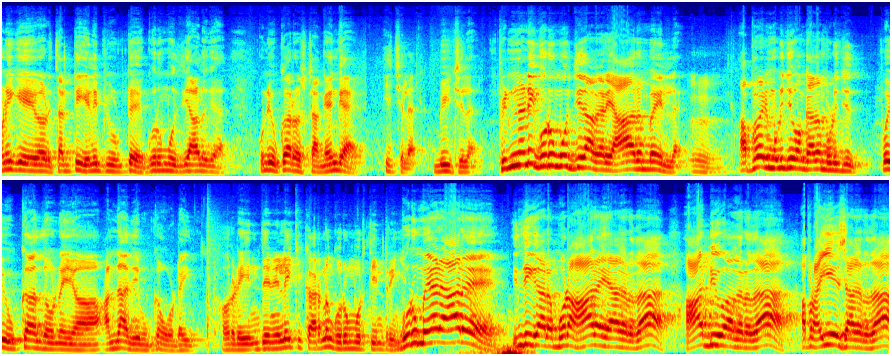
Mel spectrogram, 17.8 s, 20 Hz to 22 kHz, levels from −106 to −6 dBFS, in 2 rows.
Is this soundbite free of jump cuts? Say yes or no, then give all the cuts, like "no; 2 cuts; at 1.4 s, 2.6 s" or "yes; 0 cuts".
no; 1 cut; at 13.9 s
